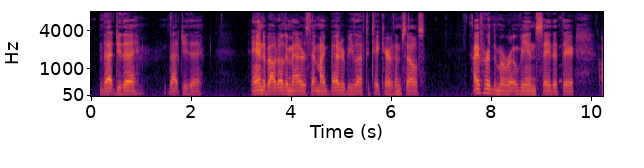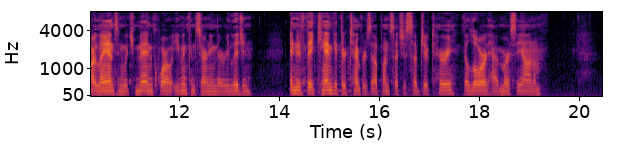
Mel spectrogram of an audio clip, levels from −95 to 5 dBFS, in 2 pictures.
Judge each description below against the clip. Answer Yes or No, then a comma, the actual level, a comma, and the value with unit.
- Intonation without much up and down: Yes, narrow, 1.3 semitones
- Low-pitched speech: Yes, low, 105 Hz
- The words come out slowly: No, average, 165 wpm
